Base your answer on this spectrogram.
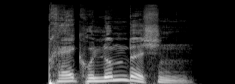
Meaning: inflection of präkolumbisch: 1. strong genitive masculine/neuter singular 2. weak/mixed genitive/dative all-gender singular 3. strong/weak/mixed accusative masculine singular 4. strong dative plural
- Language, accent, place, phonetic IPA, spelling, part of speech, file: German, Germany, Berlin, [pʁɛkoˈlʊmbɪʃn̩], präkolumbischen, adjective, De-präkolumbischen.ogg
